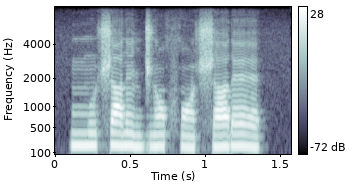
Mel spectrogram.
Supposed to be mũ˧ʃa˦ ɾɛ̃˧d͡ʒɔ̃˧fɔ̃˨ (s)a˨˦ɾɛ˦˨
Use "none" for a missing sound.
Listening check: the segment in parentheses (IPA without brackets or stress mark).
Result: ʃ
